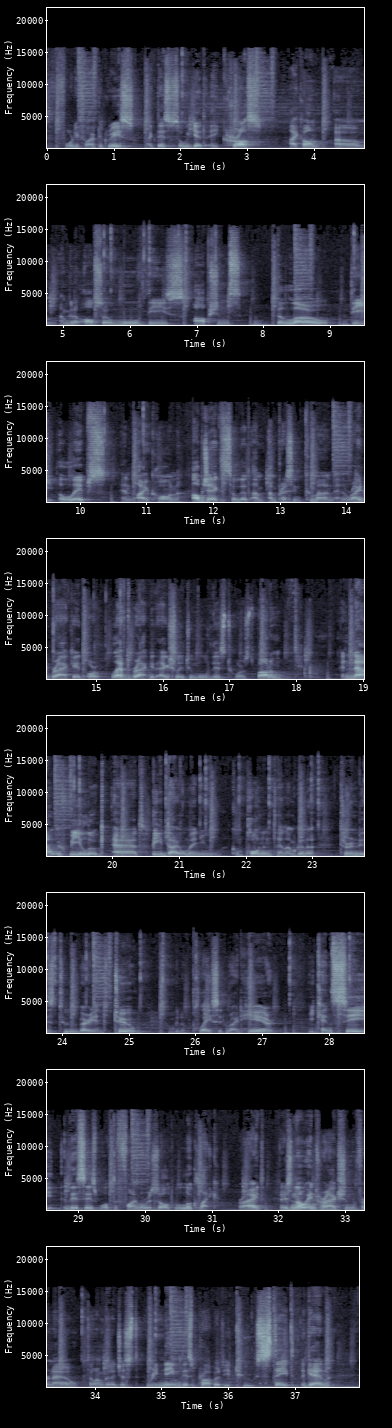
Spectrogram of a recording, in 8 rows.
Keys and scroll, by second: 13.4 super+], 14.3 super+], 14.8 super+[, 15.4 super+[, 16.5 super+[, 32.0 BackSpace, 36.1-37.2 typing.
